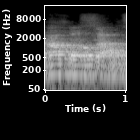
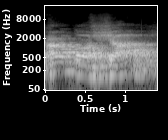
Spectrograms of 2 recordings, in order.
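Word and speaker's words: عطس: Itu kalau sinnya atasa, sa biasa. Atasa, bangkis. Tapi kalau dibacanya atosha, shinnya besar. Idza atosha bukan lagi bangkis. Atosha artinya haus.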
